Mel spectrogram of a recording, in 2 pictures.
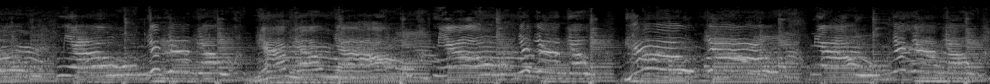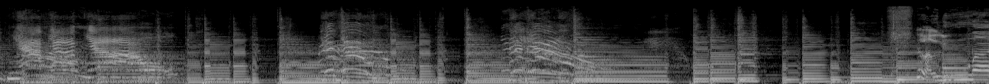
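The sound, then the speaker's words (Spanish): Over loud, busy band music, a voice repeatedly sings a string of cat meows, each mew short and rhythmic with the beat, imitating a cat rather than a real animal. “Miau, brr, miau, vamos muchachos, miau, miau, miau, miau, miau, miau.”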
